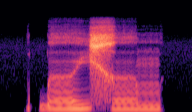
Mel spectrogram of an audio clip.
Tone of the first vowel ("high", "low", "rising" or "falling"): rising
